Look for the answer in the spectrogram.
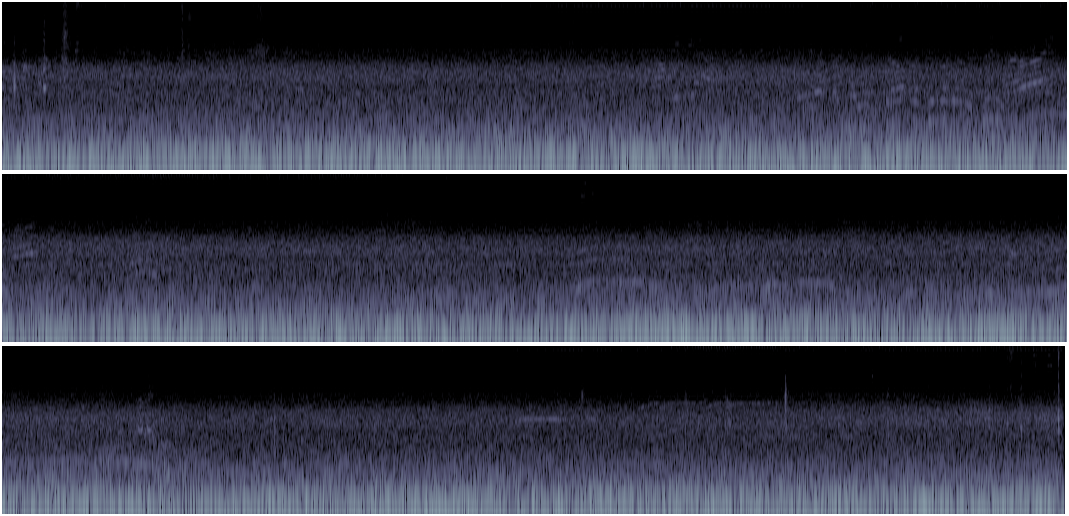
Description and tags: Omni Ambiental ParkingLot
Cars, Lot, Parking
